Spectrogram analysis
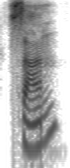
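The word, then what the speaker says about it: さん: shorter than the lower one three is called Sun and here we have three horizontal lines for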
